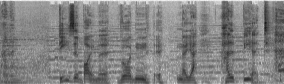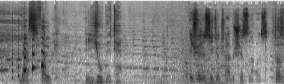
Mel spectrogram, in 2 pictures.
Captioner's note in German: lacht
